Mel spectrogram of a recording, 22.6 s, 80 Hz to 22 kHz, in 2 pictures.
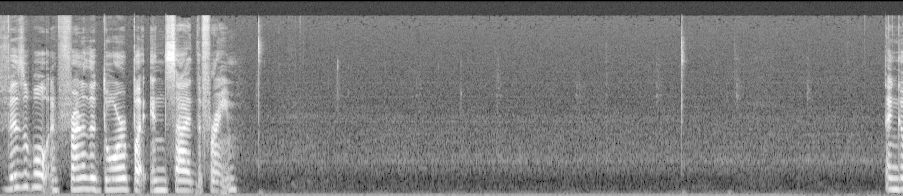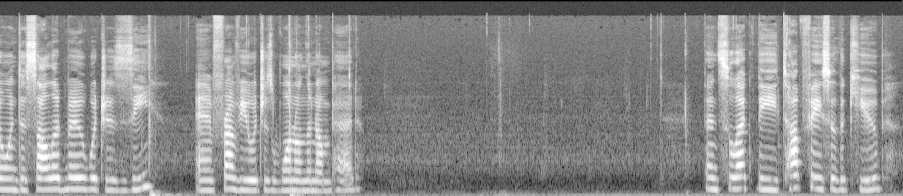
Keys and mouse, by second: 3.2-13.1 drag, 13.1 z, 14.8 KP_1.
